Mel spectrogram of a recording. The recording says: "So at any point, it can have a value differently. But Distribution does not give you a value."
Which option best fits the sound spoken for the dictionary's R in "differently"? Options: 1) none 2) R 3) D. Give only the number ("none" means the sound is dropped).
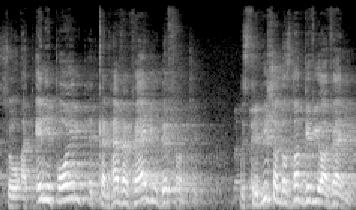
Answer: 2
